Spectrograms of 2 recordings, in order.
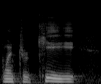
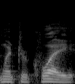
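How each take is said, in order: First: Quay is pronounced like the word key. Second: Quay is pronounced with a kw sound, like kway. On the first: The speaker calls it right. "I realized it was Winter Key" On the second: The speaker calls it wrong. "as I've been saying for the past twelve years"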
